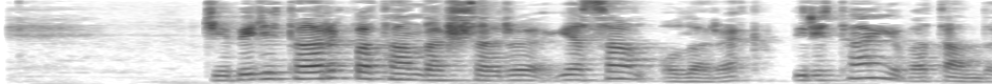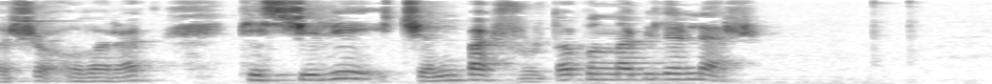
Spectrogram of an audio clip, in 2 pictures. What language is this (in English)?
Turkish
